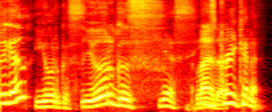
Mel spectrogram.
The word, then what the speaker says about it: Yorgos: name Yus lamos say the first name again yorgos Yus yes he's Greek it okay cool yeah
